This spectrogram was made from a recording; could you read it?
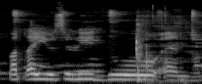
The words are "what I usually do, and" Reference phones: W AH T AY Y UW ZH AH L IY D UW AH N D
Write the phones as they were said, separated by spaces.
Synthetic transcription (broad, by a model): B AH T AY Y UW S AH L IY D UW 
